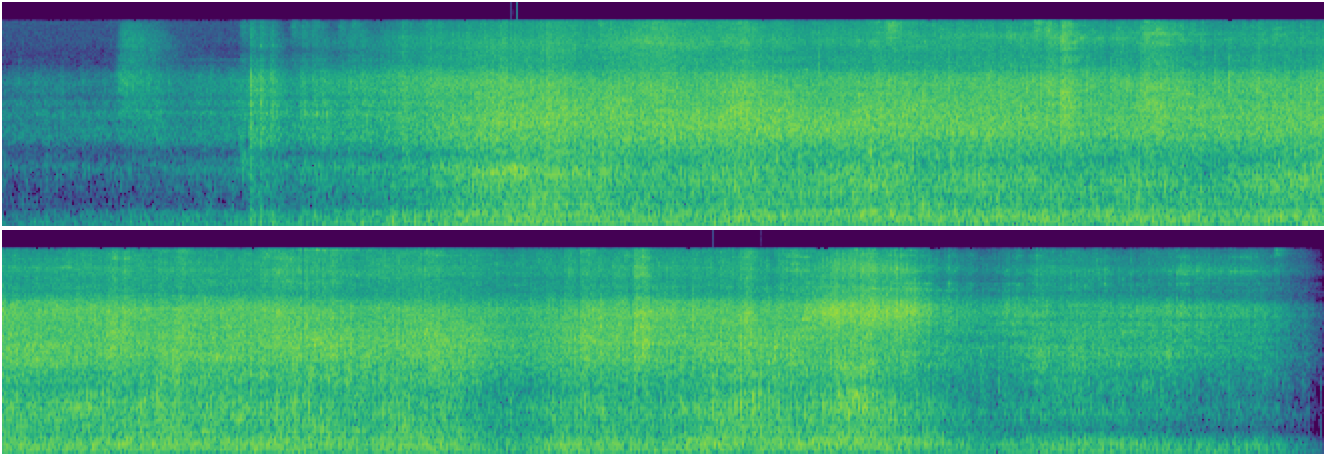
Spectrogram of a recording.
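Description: Passenger train passing close by at speed: locomotive, then a long rake of carriages, their wheels clattering on the rails. It builds up about three seconds in as the train arrives and dies away near the end as the last carriages go by.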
